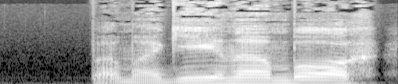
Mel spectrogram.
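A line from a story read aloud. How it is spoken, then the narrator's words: Breathed out. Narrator (Russian): выдохнул Сильвера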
